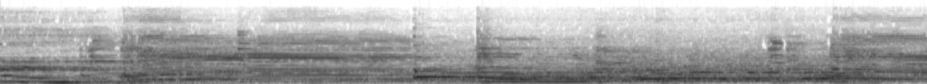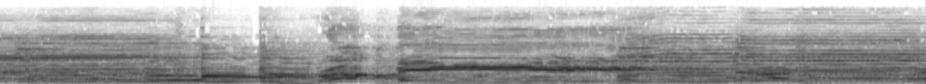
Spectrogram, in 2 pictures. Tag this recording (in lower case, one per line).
music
